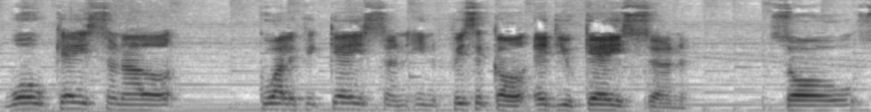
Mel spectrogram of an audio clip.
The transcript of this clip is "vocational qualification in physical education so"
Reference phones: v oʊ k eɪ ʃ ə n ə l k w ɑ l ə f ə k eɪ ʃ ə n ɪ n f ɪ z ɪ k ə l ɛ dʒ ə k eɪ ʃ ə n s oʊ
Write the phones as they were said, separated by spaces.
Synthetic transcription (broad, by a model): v oʊ k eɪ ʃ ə n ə l k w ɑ l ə f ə k eɪ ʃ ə n ɪ n f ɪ s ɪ k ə l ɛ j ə k eɪ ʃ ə n s oʊ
